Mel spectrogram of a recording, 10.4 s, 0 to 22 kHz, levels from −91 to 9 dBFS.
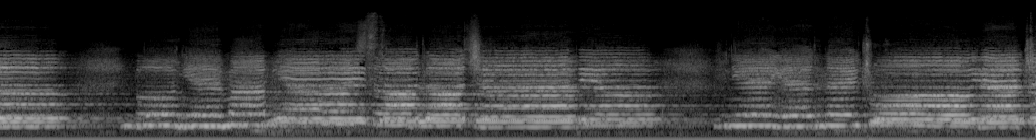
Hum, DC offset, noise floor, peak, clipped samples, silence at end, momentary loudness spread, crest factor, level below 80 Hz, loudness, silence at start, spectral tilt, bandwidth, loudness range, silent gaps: none; 0.3%; -50 dBFS; -14 dBFS; under 0.1%; 0 s; 13 LU; 16 dB; -70 dBFS; -29 LUFS; 0 s; -3 dB/octave; 13 kHz; 4 LU; none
